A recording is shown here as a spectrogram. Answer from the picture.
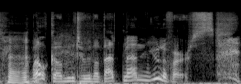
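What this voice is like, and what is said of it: Failed Glenn Weldon voice impression. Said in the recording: “that's nothing like. ... No, it's terrible. Where did my Weldon voice go? ... Terrible.”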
